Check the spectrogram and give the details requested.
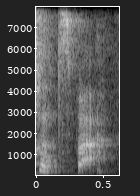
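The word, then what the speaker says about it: chutzpah: Heart you have gumption hutzpah guts you Dar to love where others only see pain oh excuse me if I pronounced incorrectly it's huta you dare to believe that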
